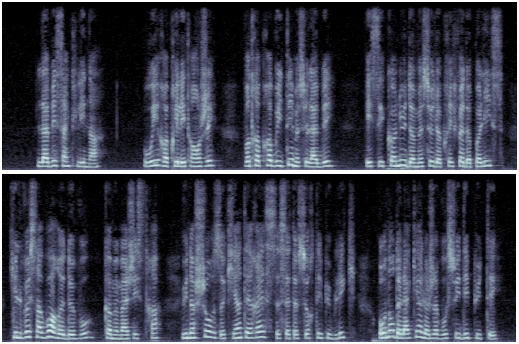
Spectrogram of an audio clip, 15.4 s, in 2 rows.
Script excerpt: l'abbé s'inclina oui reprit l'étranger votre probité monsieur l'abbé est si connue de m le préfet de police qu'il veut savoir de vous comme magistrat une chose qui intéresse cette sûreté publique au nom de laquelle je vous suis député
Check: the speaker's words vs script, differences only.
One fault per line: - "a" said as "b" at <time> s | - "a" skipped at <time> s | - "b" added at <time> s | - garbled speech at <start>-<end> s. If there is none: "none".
none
